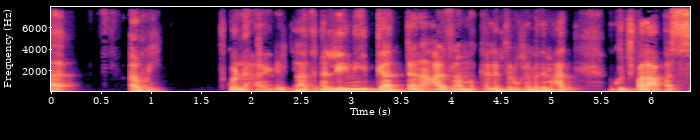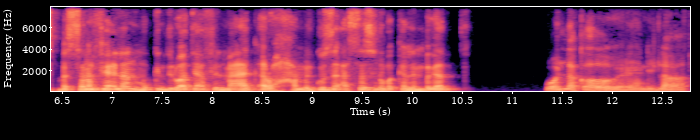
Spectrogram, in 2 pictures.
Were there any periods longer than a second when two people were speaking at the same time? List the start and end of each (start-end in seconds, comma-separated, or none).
none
